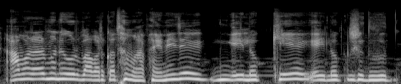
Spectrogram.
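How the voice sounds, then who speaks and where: A woman in her thirties with a Bangladeshi accent, telling her personal story in conversation as an interview guest, haltingly and circling back. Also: medium pitch, steady tone, a little mellow.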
